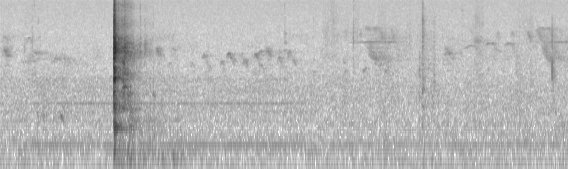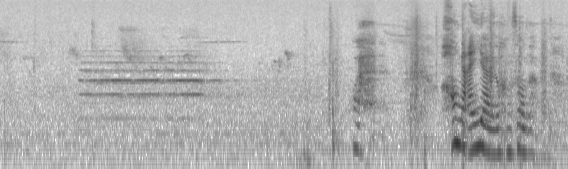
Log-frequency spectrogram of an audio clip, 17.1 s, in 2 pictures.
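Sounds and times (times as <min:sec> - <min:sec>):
steady pitched bird call: 0:09.6 - 0:13.0.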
